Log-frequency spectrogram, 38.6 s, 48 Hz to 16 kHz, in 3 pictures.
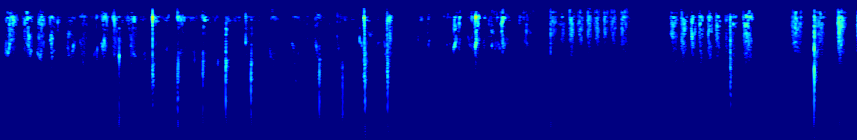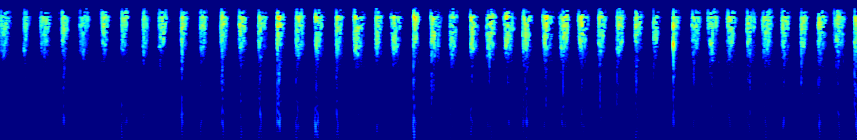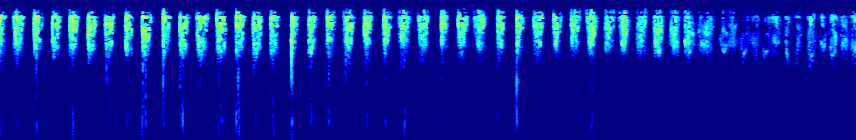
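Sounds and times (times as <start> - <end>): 
skin being rubbed in quick crisp strokes: 0.0 - 38.5.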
